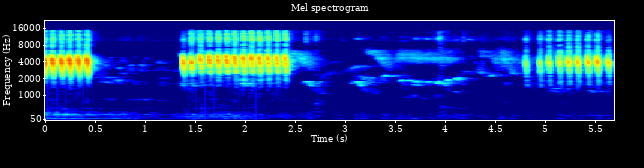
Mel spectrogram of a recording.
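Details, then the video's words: Bar-winged prinia provoking a rival: short bursts of fast, high clicking notes separated by quieter gaps holding faint softer chirps. "Tembakanny Ampuh Pancing Emosi Lawan //Pasti Langsung Nyaut Gacor"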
